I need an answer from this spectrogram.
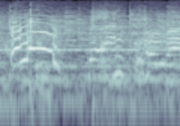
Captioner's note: Marisa screams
